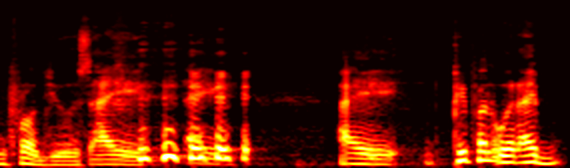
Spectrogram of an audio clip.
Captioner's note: laughs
